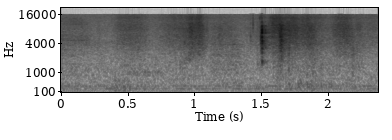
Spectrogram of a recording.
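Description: Quiet room tone with a steady low hum, and one short hissy click about one and a half seconds in.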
